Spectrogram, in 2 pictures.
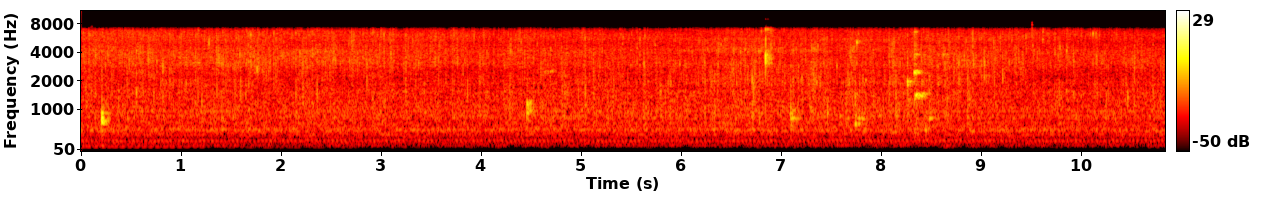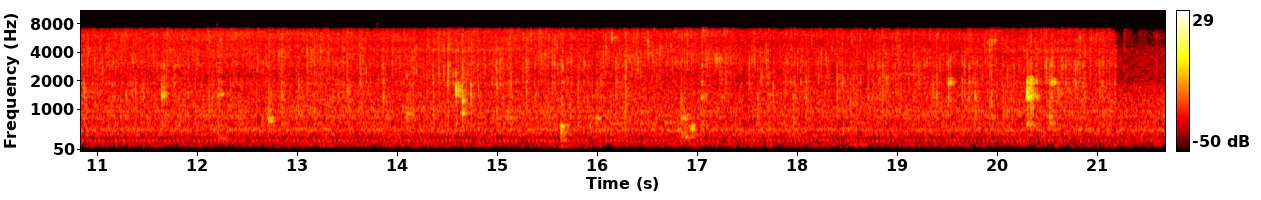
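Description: Vegetable pieces frying lightly in oil give off a faint, steady sizzle with scattered small crackles and pops that run evenly throughout, with no talk.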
